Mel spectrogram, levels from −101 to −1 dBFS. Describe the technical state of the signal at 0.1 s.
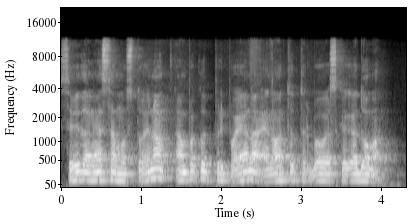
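At 0.1 s the speech signal is intact, with no audible fault at that moment.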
